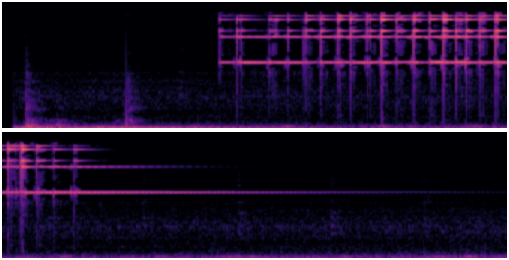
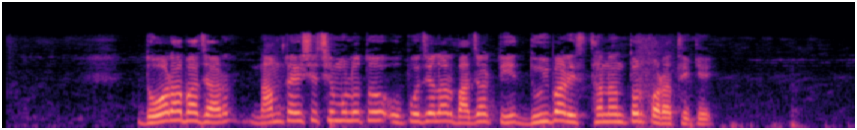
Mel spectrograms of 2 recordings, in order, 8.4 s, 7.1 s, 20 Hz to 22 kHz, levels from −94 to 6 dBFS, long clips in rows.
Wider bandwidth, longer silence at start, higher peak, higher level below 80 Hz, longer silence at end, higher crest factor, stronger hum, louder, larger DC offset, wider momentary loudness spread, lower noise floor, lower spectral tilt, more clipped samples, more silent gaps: first, 16 kHz vs 8.4 kHz; second, 0.1 s vs 1.15 s; about the same, -2 dBFS vs -2 dBFS; about the same, -54 dBFS vs -58 dBFS; first, 2.65 s vs 0.5 s; first, 24 dB vs 18 dB; neither; about the same, -19 LUFS vs -20 LUFS; neither; first, 22 LU vs 8 LU; about the same, -63 dBFS vs -61 dBFS; second, 4 dB/octave vs -4.5 dB/octave; neither; neither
